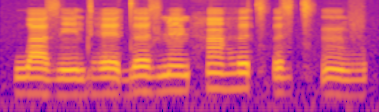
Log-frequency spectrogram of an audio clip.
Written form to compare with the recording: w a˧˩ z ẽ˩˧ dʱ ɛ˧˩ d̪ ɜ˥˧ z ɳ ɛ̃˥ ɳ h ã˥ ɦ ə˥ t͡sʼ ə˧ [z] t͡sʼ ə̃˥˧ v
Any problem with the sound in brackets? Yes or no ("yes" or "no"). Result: no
